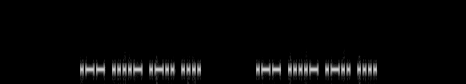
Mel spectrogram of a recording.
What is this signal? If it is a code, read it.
Morse code, heard as a keyed tone, about 46 wpm, 700 Hz. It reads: W4LH W4LH
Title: USA Call Signs - 4 Characters - Repeated 2x - 45wpm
